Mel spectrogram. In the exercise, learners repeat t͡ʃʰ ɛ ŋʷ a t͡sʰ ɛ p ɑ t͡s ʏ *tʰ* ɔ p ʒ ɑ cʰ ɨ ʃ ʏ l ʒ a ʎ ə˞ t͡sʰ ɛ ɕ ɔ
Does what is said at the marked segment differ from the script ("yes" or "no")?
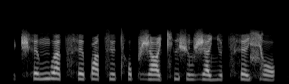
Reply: no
